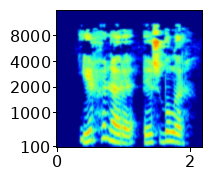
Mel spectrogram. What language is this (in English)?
Bashkir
